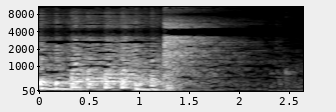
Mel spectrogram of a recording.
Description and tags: Drum roll and cymbal crash loop recorded off crappy quality streaming video of Re's kid on drums...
